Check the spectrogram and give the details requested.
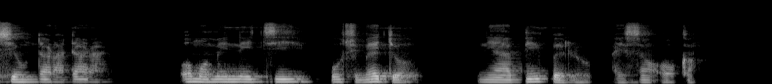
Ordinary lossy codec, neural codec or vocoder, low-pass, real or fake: none; none; 7.2 kHz; real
